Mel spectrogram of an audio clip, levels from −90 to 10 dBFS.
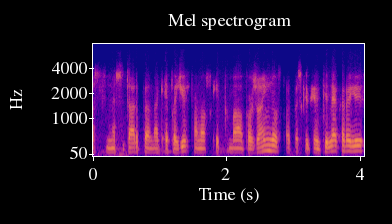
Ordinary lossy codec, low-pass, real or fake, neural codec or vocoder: Opus, 16 kbps; 7.2 kHz; fake; codec, 16 kHz, 1 kbps, X-Codec, HuBERT features, trained on balanced general audio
